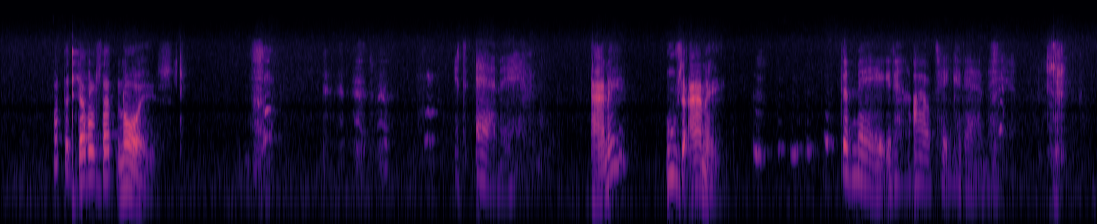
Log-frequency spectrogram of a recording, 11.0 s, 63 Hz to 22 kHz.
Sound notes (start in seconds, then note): 3.2 Annie sobbing; 7.5 Annie sobbing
